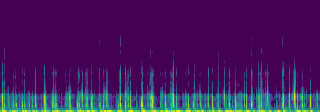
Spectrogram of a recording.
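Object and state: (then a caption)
Beeswax food wrap. Fingertips rub and squeeze two matching beeswax-coated cotton wraps rolled into hollow tubes over the microphone capsules. A dense, rapid string of short crinkly crackles rides over a heavy, muffled low rumble and thumping, with no pauses through the clip.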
